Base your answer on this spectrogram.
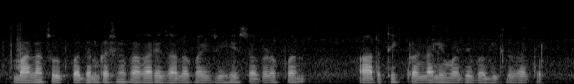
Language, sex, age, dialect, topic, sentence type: Marathi, male, 18-24, Northern Konkan, banking, statement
